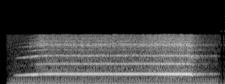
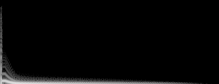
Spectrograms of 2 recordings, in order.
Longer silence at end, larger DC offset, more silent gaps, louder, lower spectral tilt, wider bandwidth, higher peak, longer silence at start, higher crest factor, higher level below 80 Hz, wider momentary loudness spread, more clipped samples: second, 0.1 s vs 0.55 s; neither; neither; first, -15 LUFS vs -22 LUFS; second, 0 dB/octave vs -10.5 dB/octave; first, 4.3 kHz vs 0.9 kHz; about the same, -4 dBFS vs -2 dBFS; about the same, 0.1 s vs 0 s; about the same, 12 dB vs 14 dB; second, -36 dBFS vs -18 dBFS; second, 6 LU vs 22 LU; neither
